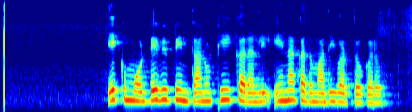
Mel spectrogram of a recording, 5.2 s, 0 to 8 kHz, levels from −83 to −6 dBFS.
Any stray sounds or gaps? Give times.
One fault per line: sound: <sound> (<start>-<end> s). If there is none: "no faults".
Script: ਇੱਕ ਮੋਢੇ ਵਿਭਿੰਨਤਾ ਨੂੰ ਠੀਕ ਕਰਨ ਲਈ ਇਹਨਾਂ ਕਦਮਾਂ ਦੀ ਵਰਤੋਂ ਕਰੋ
no faults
